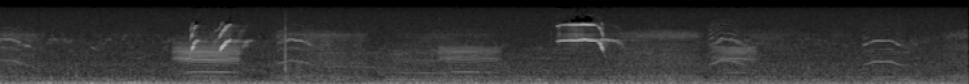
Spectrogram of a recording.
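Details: Sheep in a field being herded by a working border collie, giving several wavering, harmonic bleats around two, six and seven seconds, some high and nasal, over a low steady background rumble.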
